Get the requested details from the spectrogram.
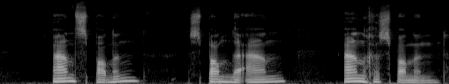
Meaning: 1. to stretch, to apply tension to 2. to put (animals) before a cart or carriage 3. to launch, to start (a trial or lawsuit)
- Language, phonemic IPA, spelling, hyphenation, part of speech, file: Dutch, /ˈaːnˌspɑ.nə(n)/, aanspannen, aan‧span‧nen, verb, Nl-aanspannen.ogg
